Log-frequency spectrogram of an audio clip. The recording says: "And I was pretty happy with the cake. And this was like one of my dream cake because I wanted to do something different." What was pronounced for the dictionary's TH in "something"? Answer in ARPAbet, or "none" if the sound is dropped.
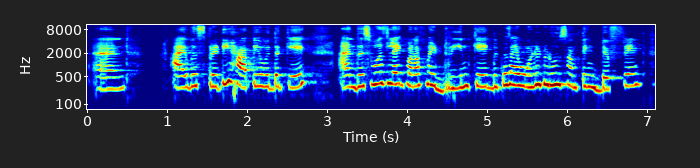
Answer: T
